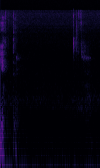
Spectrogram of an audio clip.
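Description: A few faint clicks of a stylus tip tapping a tablet's glass screen while handwriting, over a steady low hum.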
